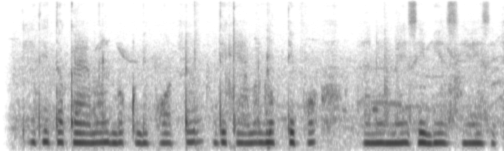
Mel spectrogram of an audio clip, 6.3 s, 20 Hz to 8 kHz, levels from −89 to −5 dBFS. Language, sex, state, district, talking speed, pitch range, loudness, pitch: Telugu, female, Andhra Pradesh, Guntur, 85 wpm, 185-200 Hz, -33 LUFS, 190 Hz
